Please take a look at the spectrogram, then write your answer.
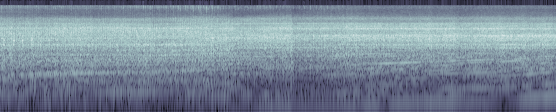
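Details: Engine idles and blips with an uneven, stumbling beat and knock under revs; number one cylinder not working, throttle valve not opening, jerking; single-cylinder misfire.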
